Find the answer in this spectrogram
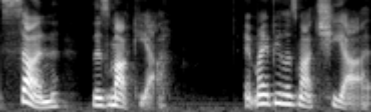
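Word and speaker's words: Lysimachia: It might be Lismachia. It's got the CH, but I like to pronounce that as a K.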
